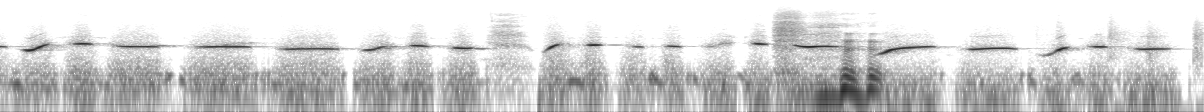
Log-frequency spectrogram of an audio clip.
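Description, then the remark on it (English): Someone whistles a bouncy melody, the tune Heather Graham whistles in Scrubs, a steady run of clear, bright notes that slide between pitches, with some faint rustling and soft knocks underneath. “Heather Graham whistles it in Scrubs as well.”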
